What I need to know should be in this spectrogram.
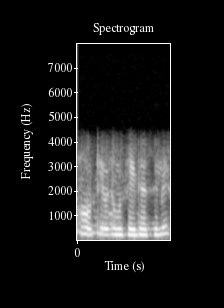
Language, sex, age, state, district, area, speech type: Odia, female, 18-30, Odisha, Koraput, urban, conversation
